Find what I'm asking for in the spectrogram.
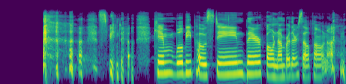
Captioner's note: laughs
